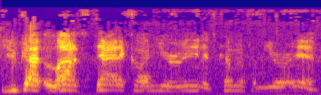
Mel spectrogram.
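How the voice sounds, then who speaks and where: A man on a video call whose voice comes through muffled, as though from behind a wall. His tone is deeply gravelly and rough, with a raspy edge. He sits a little above other men in pitch. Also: steady tone, fairly quick, fairly bright tone. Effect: muffled, as if heard through a wall. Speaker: panel guest.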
